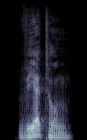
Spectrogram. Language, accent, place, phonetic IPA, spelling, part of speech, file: German, Germany, Berlin, [ˈveːɐ̯tʊŋ], Wertung, noun, De-Wertung.ogg
- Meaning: 1. rating, score 2. assessment, evaluation, grading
